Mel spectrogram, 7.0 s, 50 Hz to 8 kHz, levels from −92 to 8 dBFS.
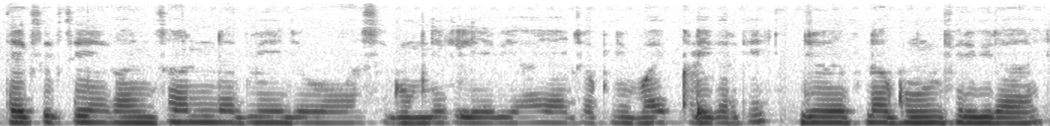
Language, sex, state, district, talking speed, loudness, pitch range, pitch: Hindi, male, Uttar Pradesh, Etah, 170 wpm, -20 LUFS, 130-135 Hz, 130 Hz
